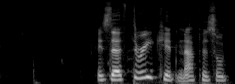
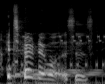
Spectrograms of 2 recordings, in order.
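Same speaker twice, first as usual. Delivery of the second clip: usual speaking voice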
